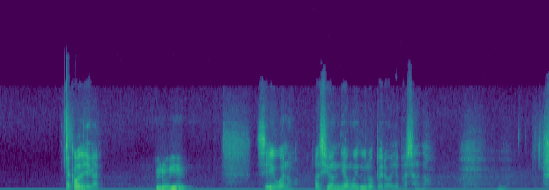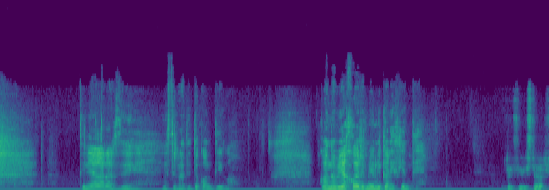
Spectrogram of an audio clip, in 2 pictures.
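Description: A young woman speaks softly and warmly into a headset microphone, close by.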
